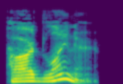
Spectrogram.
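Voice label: "hardliner", British English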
